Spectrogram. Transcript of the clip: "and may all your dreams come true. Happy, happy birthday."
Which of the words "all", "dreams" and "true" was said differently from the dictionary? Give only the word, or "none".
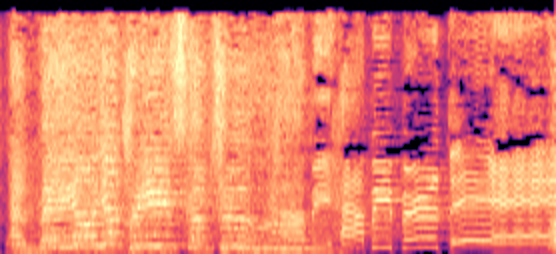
dreams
